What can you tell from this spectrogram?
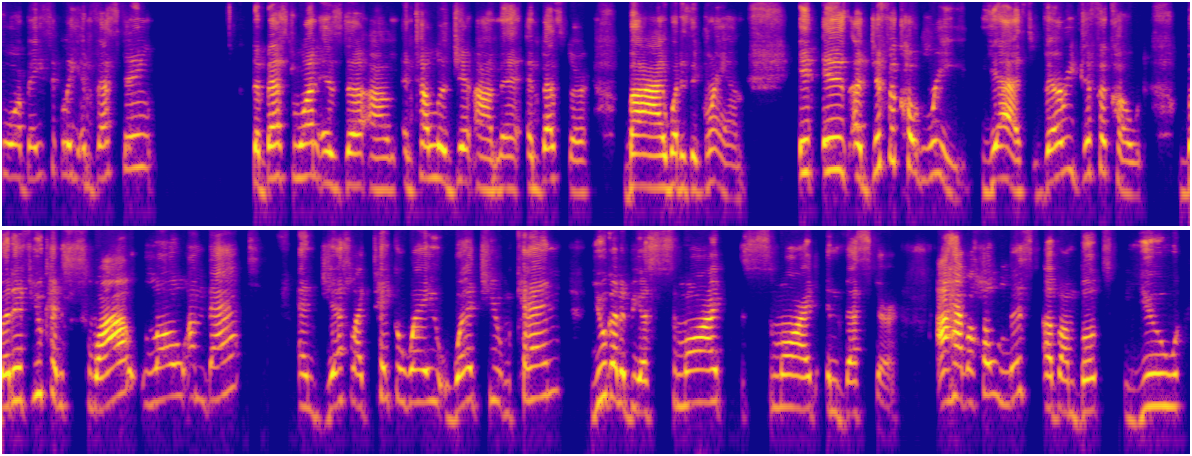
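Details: Woman who identifies herself as a stutterer, repeating a word several times while hosting a seminar; she warns listeners she will stumble across words: stuttering.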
